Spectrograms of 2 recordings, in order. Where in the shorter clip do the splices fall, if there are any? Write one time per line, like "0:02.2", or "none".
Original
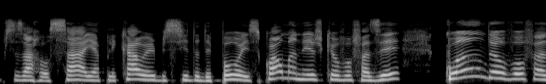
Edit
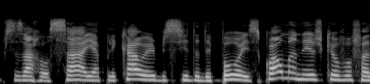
none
